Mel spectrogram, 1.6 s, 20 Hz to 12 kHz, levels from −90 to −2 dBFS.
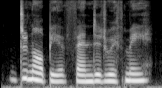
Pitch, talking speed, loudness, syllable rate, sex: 225 Hz, 220 wpm, -16 LUFS, 5.9 syllables/s, female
